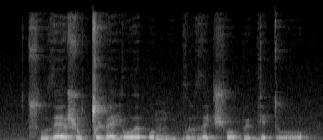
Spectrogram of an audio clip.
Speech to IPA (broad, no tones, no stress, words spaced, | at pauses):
t͡sʰuðɛʂu ǀʏɳɛjoə̯po ŋṵɡul ðɘt͡ʃʰopʏɡe to̰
